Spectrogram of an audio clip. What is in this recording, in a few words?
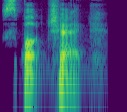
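"spot-check", British English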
